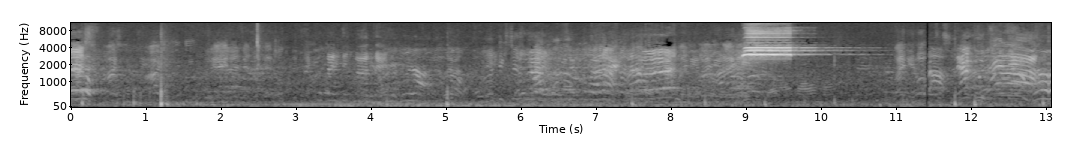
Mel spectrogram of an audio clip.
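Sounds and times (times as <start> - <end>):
referee's whistle blast: 9.0 - 10.6.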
